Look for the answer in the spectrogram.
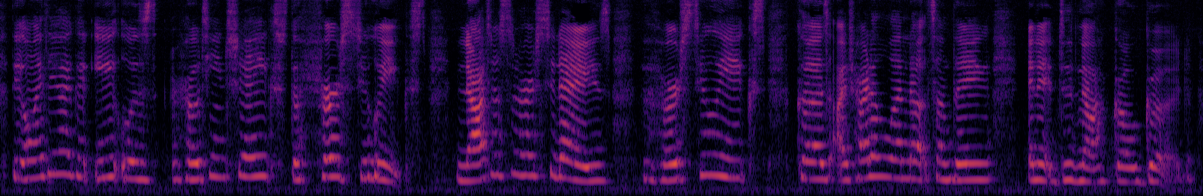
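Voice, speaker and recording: A woman's voice: a little high, a bit bright. A young woman vlogging casually about her own experience, talking in a blunt, slangy way peppered with "like". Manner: blunt, slangy, frequent "like" filler. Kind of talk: casual personal vlog recounting.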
